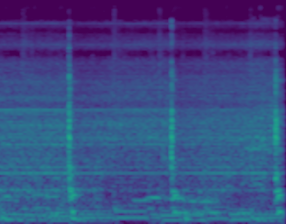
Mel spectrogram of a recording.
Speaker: If you can hear that clicking sound, you know something is stuck.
